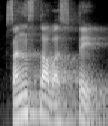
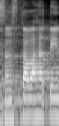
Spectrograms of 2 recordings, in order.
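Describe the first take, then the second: First: The words are joined, with an 's' sound linking them. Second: The words are split, with an 'h' sound between them. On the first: The speaker calls it right. "संस्तवस्ते ऐसा ही पढ़ें" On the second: The speaker calls it wrong. "ऐसा संस्तवाह ते ना बोलें"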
